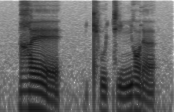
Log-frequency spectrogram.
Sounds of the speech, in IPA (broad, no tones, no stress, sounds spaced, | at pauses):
ʁ ɛ | cʰ u c i ɲ ɔ ɾ ɐ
